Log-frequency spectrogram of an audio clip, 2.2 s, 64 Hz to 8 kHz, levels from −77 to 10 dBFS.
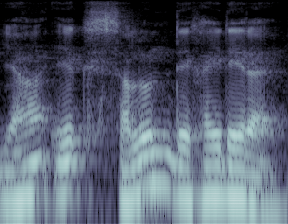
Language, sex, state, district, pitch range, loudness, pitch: Hindi, male, Arunachal Pradesh, Longding, 100-120 Hz, -15 LUFS, 110 Hz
